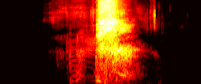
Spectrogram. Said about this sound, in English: I'm going to sneeze.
